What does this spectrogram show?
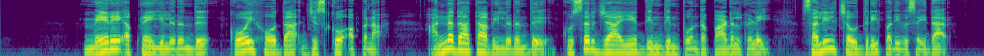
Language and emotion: Tamil, neutral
